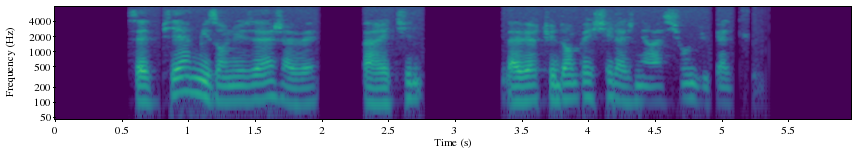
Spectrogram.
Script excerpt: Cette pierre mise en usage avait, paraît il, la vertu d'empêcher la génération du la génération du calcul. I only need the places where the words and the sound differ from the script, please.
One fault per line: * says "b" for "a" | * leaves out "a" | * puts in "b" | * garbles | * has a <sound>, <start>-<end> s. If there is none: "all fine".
* leaves out "la génération du"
